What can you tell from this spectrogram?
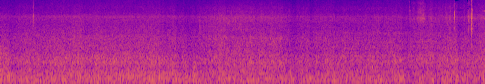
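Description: Steady road and wind noise inside a moving car at freeway speed, a low rumble with an even rush of air.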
